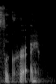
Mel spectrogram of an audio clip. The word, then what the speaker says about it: LaCroix: LaCroix. It is. It's LaCroix. It's pronounced LaCroix.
